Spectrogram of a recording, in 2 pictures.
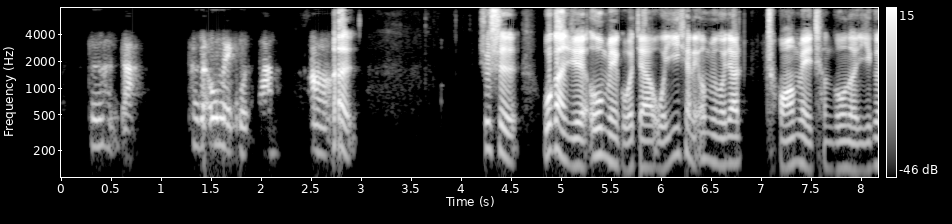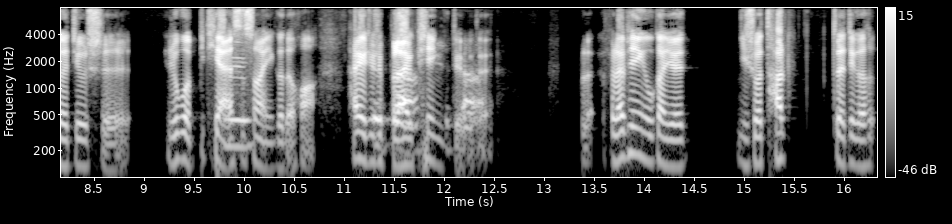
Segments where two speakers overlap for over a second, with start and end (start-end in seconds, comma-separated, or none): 11.1-12.4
